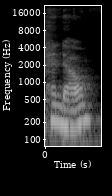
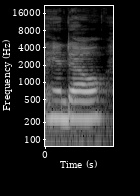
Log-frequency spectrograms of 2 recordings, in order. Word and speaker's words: Handel: So I'd be willing to bet that in Germany, the people that spoke to him, I'm sure it was probably pronounced Handel, and that's probably the proper way to say it.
